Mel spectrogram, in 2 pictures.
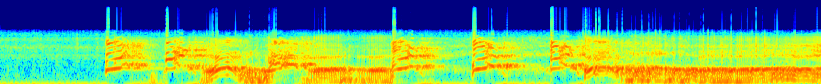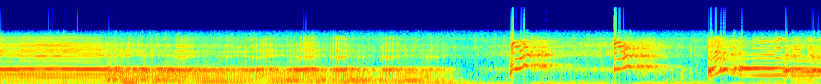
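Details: Indoors, a puppy keeps barking at another dog that is trying to chew a rawhide: quick, irregular sharp barks, a long strained growling whine in the middle, then more snappy barks.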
